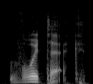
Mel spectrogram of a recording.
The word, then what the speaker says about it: Wojtek: It's pronounced Wojtek. Oh yeah, that's right. Most of Polish doesn't actually say the W, right?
